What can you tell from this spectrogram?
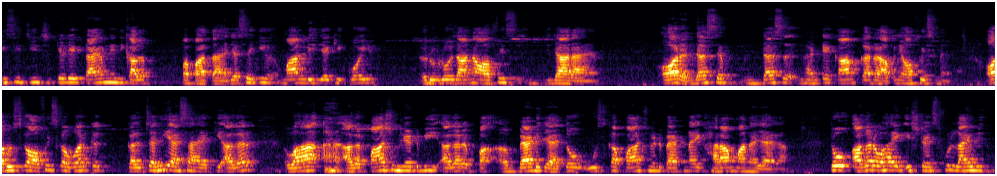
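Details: Male adult who stammers, describing his stammering as able to worsen suddenly with isolation, depression, stress and heavy responsibilities; stuttering.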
